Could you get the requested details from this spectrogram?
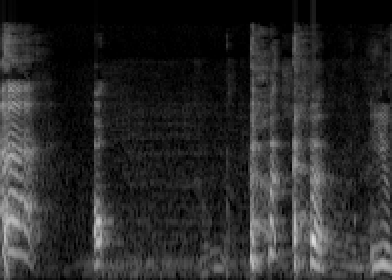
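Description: A young infant gives short, voiced, cough-like bursts, an imitated cough rather than a true one.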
